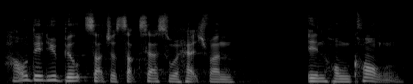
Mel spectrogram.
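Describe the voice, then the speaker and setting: Male panel moderator with a gravelly voice, reverberant hall, joking introductions. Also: mid-range voice, expressive, unhurried, fairly bright tone. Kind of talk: panel interview on stage. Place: conference hall.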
